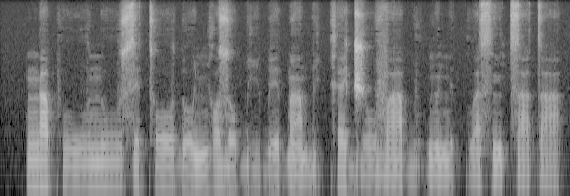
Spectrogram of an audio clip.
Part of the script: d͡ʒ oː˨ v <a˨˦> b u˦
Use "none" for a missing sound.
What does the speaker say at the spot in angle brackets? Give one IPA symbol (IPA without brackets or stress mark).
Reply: a˨˦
